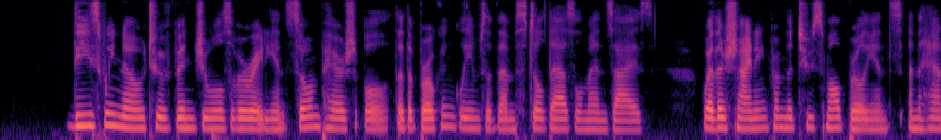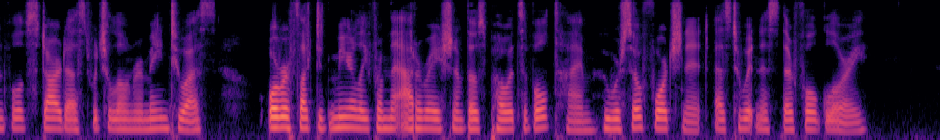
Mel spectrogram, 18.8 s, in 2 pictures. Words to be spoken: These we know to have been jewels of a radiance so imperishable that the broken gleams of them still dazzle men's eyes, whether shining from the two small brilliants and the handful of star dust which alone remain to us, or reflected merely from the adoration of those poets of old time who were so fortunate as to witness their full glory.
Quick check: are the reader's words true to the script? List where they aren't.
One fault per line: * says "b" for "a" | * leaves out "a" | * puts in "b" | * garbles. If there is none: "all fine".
all fine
